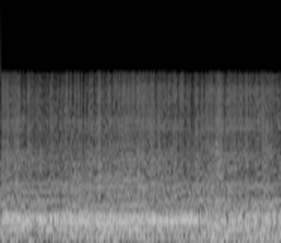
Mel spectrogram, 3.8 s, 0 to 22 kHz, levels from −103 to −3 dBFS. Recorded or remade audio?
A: remade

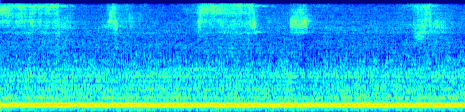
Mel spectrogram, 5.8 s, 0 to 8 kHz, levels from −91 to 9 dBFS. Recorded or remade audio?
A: remade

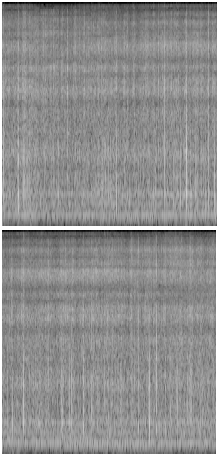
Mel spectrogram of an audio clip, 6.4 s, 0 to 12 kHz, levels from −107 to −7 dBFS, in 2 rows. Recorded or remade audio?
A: recorded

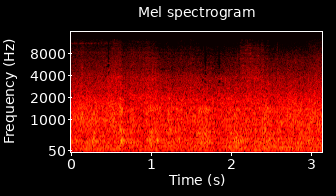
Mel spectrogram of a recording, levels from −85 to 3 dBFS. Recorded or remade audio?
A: recorded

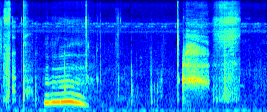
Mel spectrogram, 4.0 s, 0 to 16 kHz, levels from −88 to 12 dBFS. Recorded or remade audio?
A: recorded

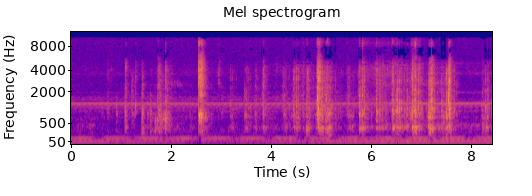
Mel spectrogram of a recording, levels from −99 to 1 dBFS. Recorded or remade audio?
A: recorded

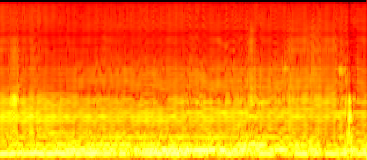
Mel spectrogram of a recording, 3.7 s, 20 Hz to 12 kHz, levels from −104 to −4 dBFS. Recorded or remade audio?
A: remade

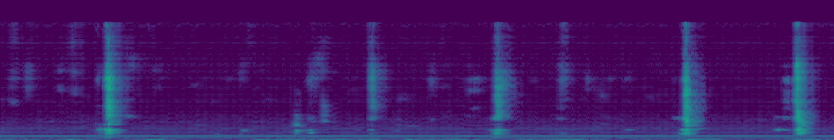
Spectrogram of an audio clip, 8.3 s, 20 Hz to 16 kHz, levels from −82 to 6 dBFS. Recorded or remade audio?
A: remade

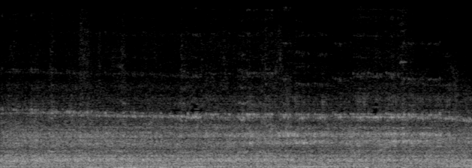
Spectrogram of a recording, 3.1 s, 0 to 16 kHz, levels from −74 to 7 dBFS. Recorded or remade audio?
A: recorded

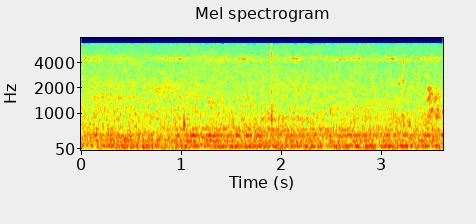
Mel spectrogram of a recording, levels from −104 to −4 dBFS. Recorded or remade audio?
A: remade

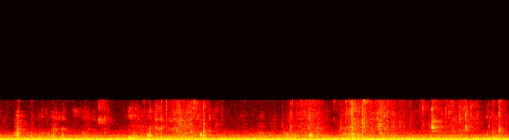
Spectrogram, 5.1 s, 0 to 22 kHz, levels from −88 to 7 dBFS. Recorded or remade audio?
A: remade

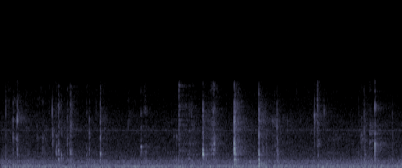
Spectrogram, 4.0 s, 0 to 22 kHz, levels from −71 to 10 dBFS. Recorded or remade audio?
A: recorded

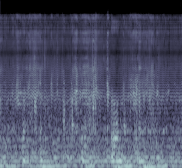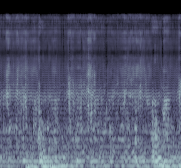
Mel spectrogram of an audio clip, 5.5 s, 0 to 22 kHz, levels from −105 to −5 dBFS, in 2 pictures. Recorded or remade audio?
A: remade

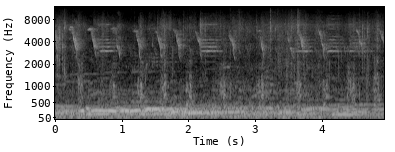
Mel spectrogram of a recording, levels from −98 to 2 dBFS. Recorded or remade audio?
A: remade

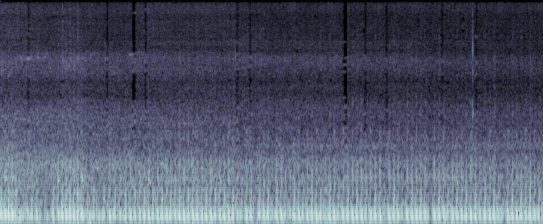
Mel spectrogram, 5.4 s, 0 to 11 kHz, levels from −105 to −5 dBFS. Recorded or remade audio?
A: remade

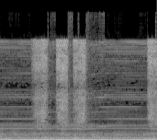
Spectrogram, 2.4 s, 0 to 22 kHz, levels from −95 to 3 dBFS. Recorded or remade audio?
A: recorded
